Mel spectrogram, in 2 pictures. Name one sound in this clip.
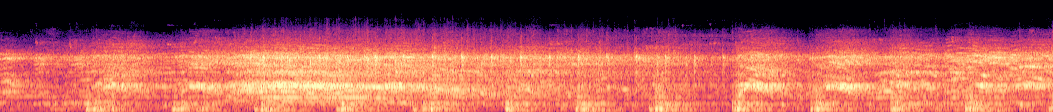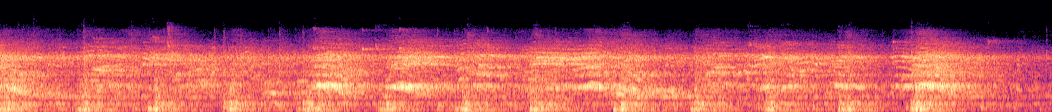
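A basketball bounces rhythmically on a hard court in an echoing gym.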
